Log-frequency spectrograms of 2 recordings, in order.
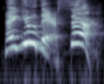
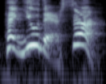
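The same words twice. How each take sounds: First: Higher, louder guard calling out, a bit like Gumshoe. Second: Generic guard call. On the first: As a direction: hail the stranger like Detective Gumshoe. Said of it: "That's kind of Gumshoe". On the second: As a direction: call out like any guard on duty. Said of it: "Let's just try a generic guard". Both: Acted.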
